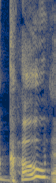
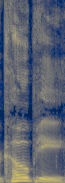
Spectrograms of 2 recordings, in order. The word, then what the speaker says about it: Cope: Is it Cope or Copey? Because it's spelled C-O-P. – Yeah, it's spelled cop with an E, right. – But it's Cope.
